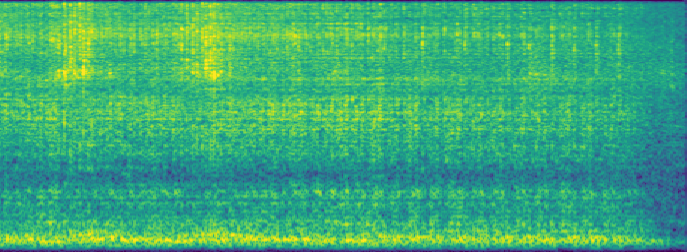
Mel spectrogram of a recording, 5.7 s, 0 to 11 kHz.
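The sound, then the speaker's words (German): A Harley-Davidson knucklehead engine, a type made from 1936 to 1947, runs steadily, a loud low-pitched throbbing idle with a continuous rumble that holds even throughout, easing off slightly at the very end. No one speaks. “Made from 1936 to 1947, this is the knucklehead engine.”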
